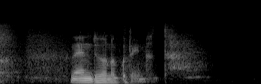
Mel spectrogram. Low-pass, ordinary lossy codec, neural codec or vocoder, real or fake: 7.2 kHz; none; codec, 16 kHz, 0.5 kbps, X-Codec, HuBERT features, trained on balanced general audio; fake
